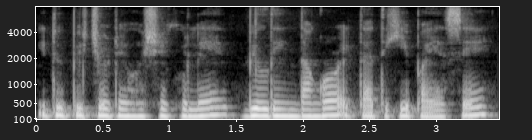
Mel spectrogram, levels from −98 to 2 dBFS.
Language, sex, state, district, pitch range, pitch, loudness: Nagamese, female, Nagaland, Kohima, 170-190 Hz, 180 Hz, -15 LUFS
